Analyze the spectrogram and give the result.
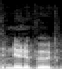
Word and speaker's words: Nunavut: And I know some of you are thinking, isn't it none of it? Isn't it Nunavut? The answer is yes. I'm pronouncing it how they told me to pronounce it.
